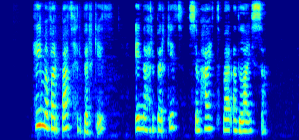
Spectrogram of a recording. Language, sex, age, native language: Icelandic, female, 20-29, Polish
